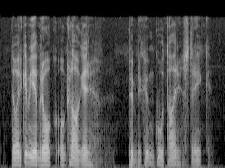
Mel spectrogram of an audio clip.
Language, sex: Norwegian, male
